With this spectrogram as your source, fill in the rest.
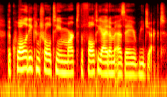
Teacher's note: The noun reject is the person or the thing that's been discarded or thrown away. Stress on re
